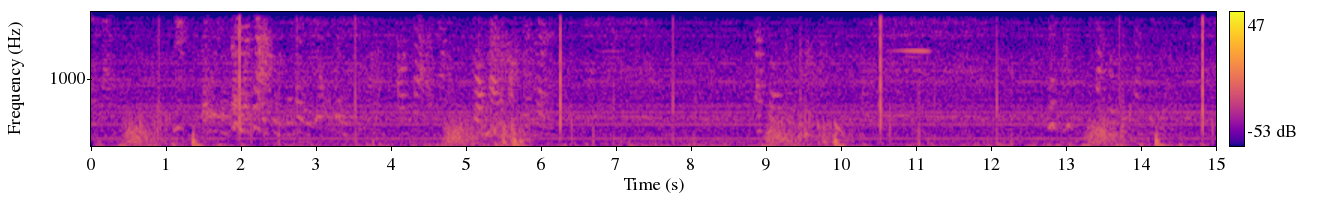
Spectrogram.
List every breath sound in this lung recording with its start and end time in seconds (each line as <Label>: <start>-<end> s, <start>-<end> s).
Inhalation: 4.67-5.46 s, 8.96-9.85 s, 13.26-14.15 s
Exhalation: 5.46-6.57 s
